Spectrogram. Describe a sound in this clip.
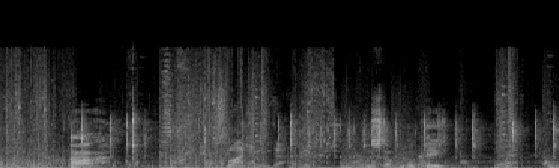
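Sword slashes whoosh in quick bursts.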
